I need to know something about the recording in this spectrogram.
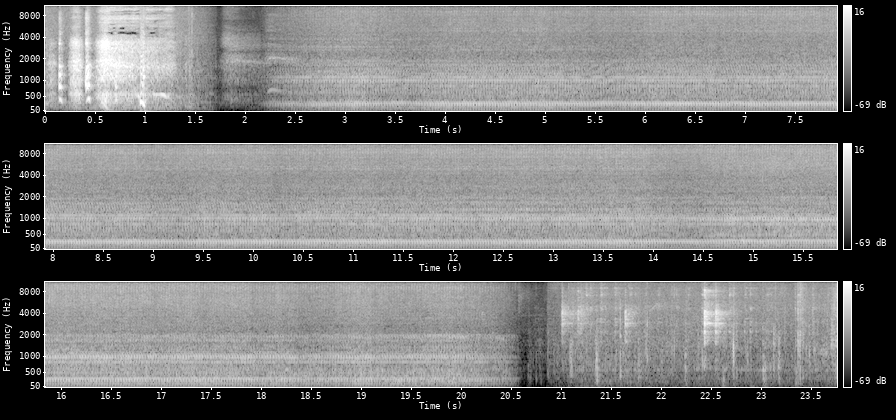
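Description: Small boat's outboard motor running at a steady speed: an even drone that holds one pitch, starting about two seconds in and cutting off shortly before the end.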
